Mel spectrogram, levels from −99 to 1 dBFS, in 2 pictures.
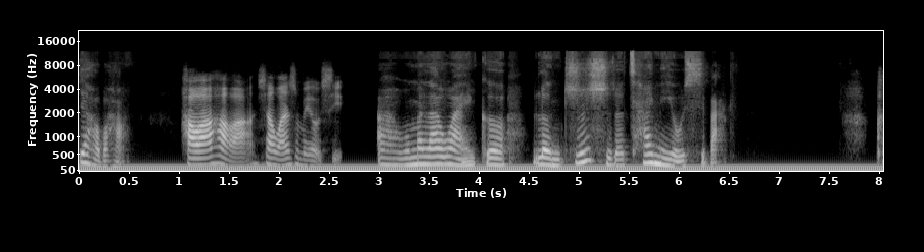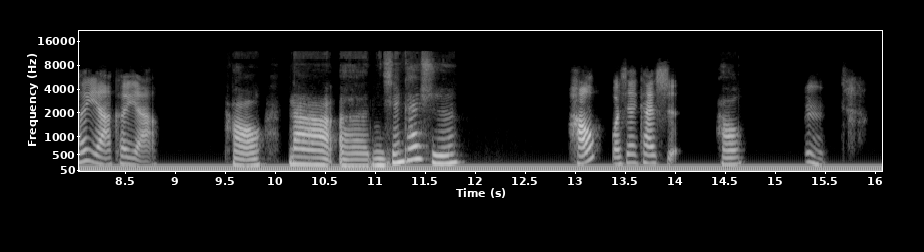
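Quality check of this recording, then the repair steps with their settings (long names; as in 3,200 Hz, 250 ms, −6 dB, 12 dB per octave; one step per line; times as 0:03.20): mains hum 50 Hz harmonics 3 −32 dBFS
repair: hum removal 50 Hz, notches 3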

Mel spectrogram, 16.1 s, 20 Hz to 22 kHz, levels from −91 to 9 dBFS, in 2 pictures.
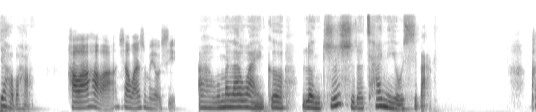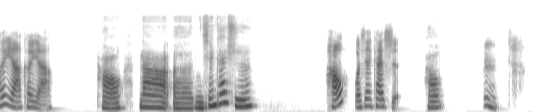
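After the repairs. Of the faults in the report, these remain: none of them is left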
